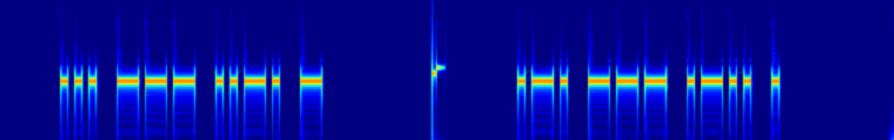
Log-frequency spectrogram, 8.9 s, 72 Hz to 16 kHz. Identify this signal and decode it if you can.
Morse code, heard as a keyed tone, about 17 wpm, 700 Hz. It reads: SOFT ROLE
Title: Sentences from Top 1500 Words - New Word Drill Alt - 17wpm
